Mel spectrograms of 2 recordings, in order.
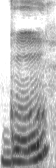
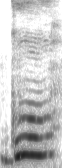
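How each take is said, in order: First: The pitch rises from mid to high. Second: The pitch stays high and level.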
